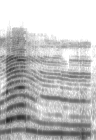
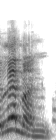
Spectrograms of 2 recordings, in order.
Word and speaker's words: lemon: Se eu subir o O vai ser fraquinho. É como se ele não existisse. Então, lemon. Repito, lemon. Isso. Vamos abrir mais esse O aí e falar lemon.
